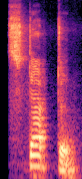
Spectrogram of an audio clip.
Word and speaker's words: stepped: As soon as I stepped out, stepped, STEPPED, ये जो ईडी लगती है ये टा बोलते हैं इसे, कुछों के सामने बाद में ईडी लगती है तो टा बन जाती है। स्टेप्ड, स्टेप्ड, इसको ये प्रोनाउंसिएशन है, स्टेप्ड, डा साउंड नहीं है, डा नहीं है।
